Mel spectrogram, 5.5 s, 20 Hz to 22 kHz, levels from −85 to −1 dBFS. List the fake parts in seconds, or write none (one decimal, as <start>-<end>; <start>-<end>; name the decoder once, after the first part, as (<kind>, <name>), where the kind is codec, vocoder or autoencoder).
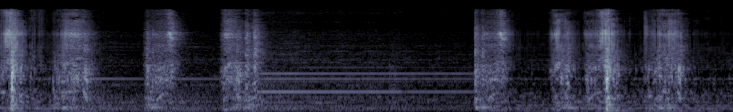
0.0-0.5 (vocoder, BigVGAN v2); 3.8-5.5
